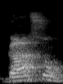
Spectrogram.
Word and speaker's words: garçon: So the pronunciation of C is say, but when we put this accent, it becomes so.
